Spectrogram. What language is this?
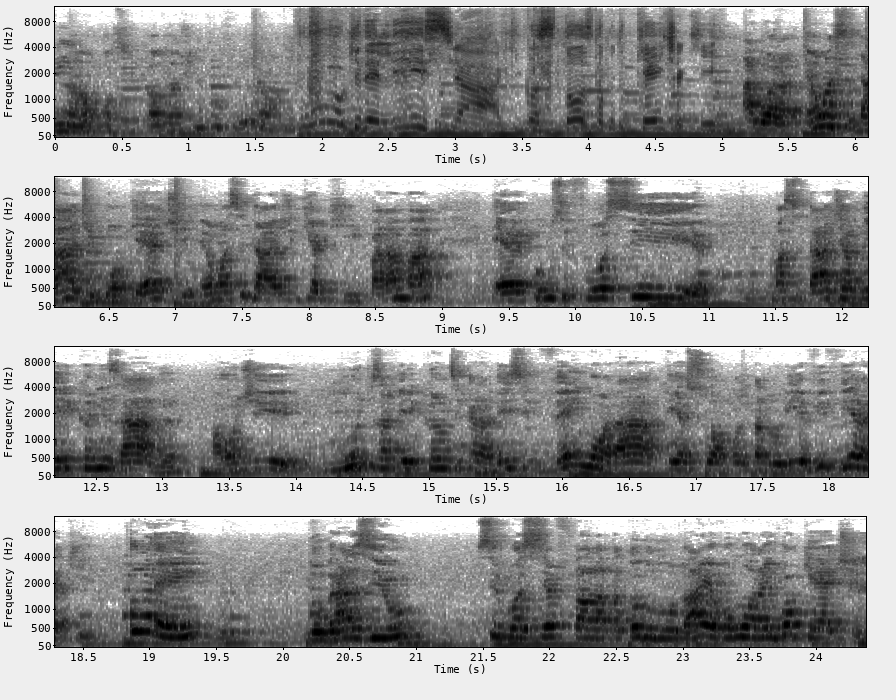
Portuguese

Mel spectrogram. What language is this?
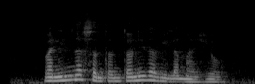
Catalan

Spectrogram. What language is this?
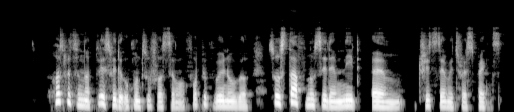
Nigerian Pidgin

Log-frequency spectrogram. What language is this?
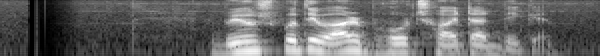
Bangla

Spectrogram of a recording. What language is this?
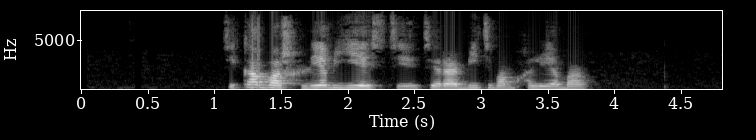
Belarusian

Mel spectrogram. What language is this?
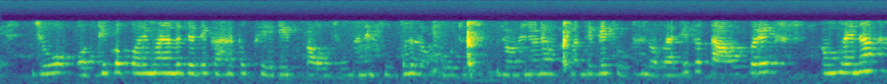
Odia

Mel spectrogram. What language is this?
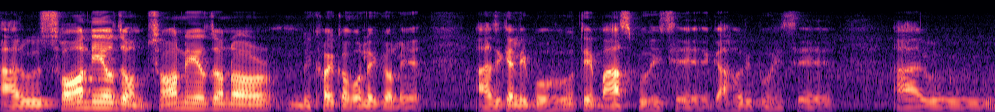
Assamese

